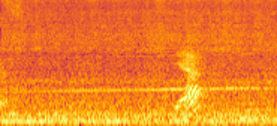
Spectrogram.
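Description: Road bike's rear wheel spinning on a wheel-on indoor trainer under hard pedalling in the smallest cog: a steady low hum with a thin whine that rises slowly in pitch.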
